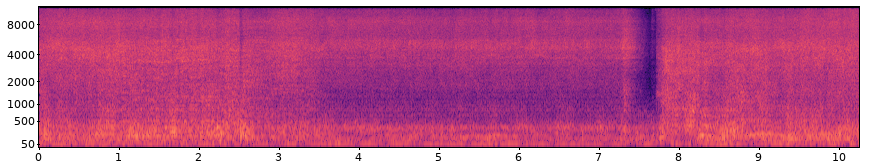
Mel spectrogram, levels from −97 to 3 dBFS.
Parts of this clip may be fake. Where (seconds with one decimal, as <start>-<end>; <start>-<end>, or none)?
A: 0.0-1.0; 3.3-10.3

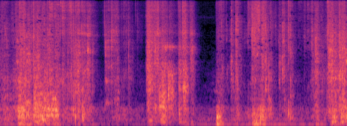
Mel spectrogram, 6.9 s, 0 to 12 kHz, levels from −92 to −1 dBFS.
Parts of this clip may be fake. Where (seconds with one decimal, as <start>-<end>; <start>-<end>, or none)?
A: 1.2-3.9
